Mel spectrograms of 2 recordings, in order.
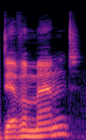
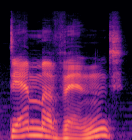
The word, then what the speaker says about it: Demavend: pre-start of this story King devamand sorry Dem event I always get the Civil syllables around the wrong way King demavend has been assassinated and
